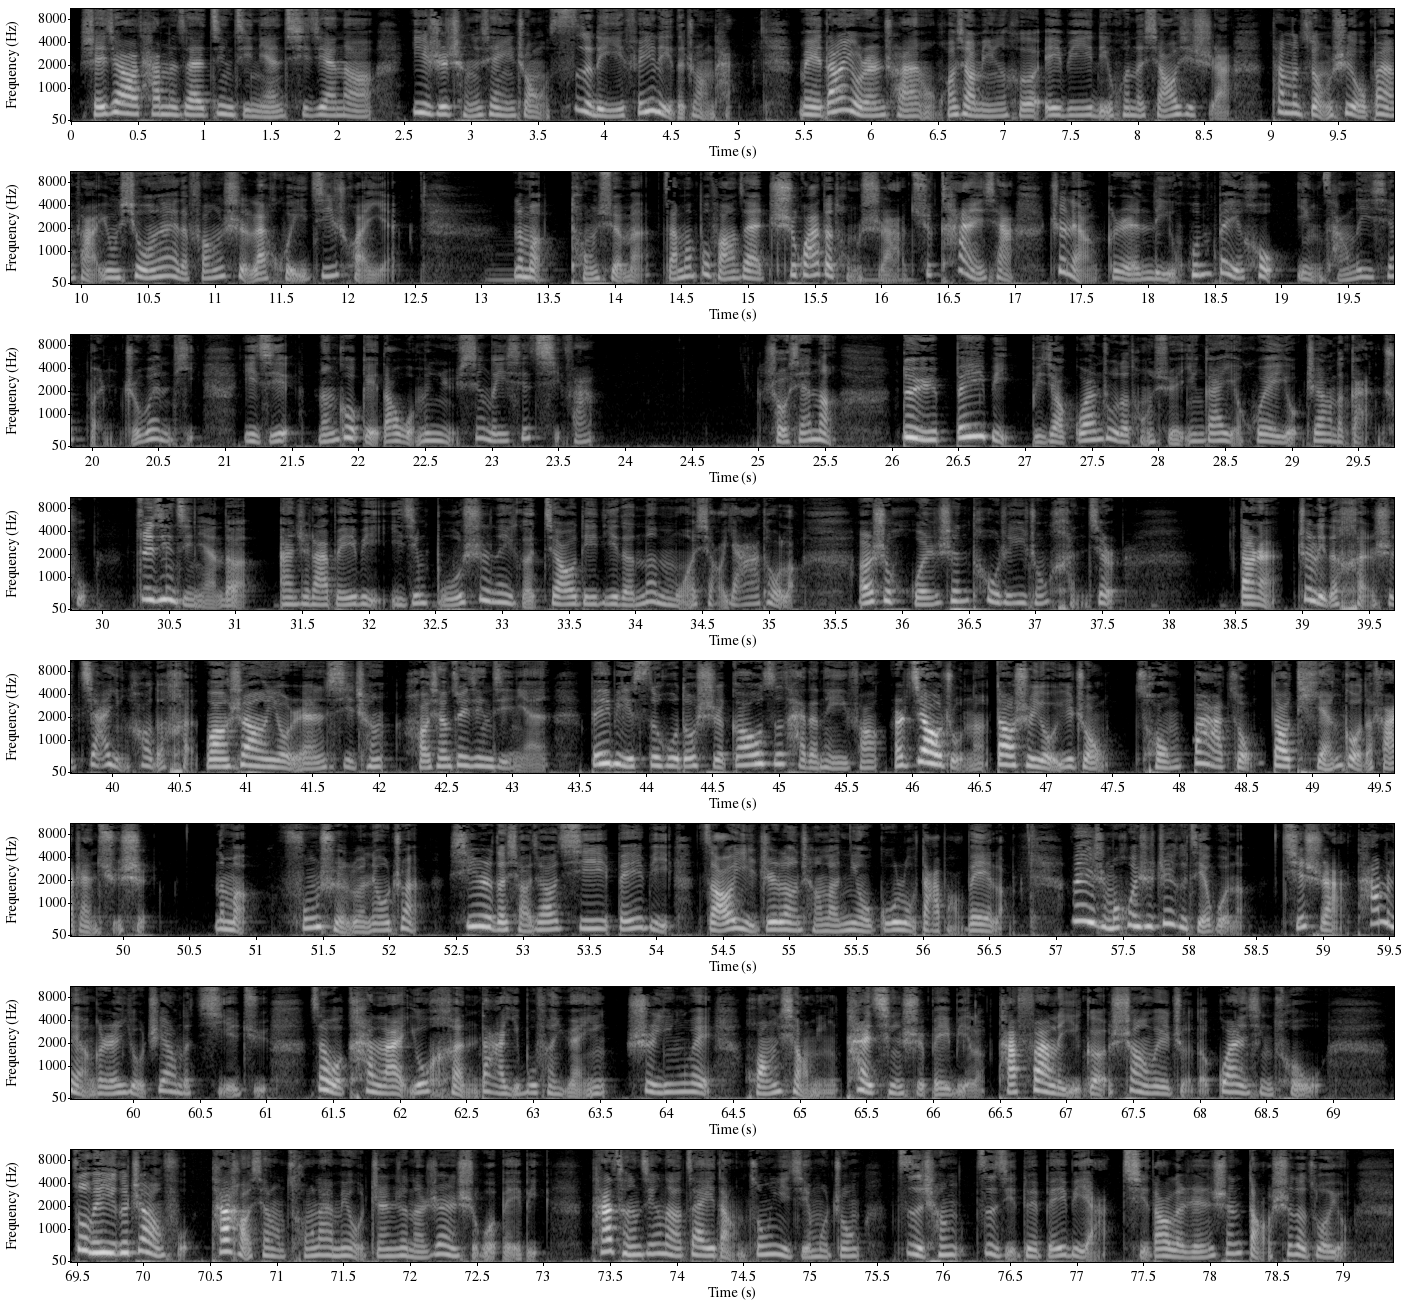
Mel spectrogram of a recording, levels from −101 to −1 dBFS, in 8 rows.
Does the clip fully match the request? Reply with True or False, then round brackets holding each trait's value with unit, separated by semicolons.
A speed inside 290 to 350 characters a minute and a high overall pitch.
True (295 characters per minute; 225 Hz)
